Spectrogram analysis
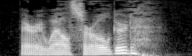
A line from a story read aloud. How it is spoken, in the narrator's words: I muttered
